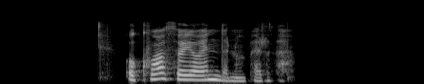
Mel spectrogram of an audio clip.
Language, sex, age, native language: Icelandic, female, 20-29, Italian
